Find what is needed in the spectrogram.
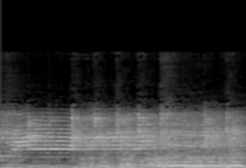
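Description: A man singing a Swahili gospel song into a microphone over an amplified backing track with a steady bass line, holding a long note near the end.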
